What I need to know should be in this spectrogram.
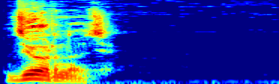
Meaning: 1. to pull, to tug 2. to pull out 3. to twitch, to throb, to twinge 4. to move sharply, to jerk 5. to disturb 6. to drink, to knock back 7. to set out, to go out
- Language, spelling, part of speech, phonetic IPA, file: Russian, дёрнуть, verb, [ˈdʲɵrnʊtʲ], Ru-дёрнуть.ogg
